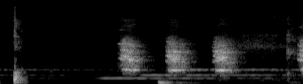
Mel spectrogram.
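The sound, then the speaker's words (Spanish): A dog near the speaker's house barks several times in a quick, uneven series, fairly loud, with a faint steady hum in the background between barks. “Ahí eh, se no, no, no, esta vez es, eh, el, perro que está por acá por mi casa.”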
